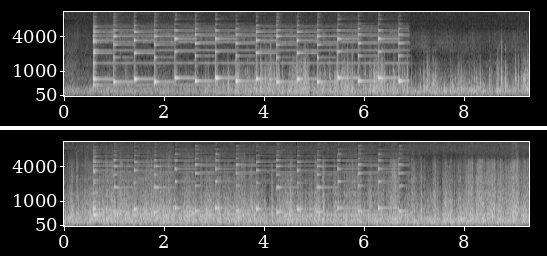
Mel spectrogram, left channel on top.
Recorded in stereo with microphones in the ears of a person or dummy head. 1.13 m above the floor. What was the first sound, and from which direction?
A ringtone, 35° left (ahead or behind).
